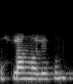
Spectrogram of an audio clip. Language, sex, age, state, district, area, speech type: Urdu, female, 18-30, Bihar, Supaul, rural, conversation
